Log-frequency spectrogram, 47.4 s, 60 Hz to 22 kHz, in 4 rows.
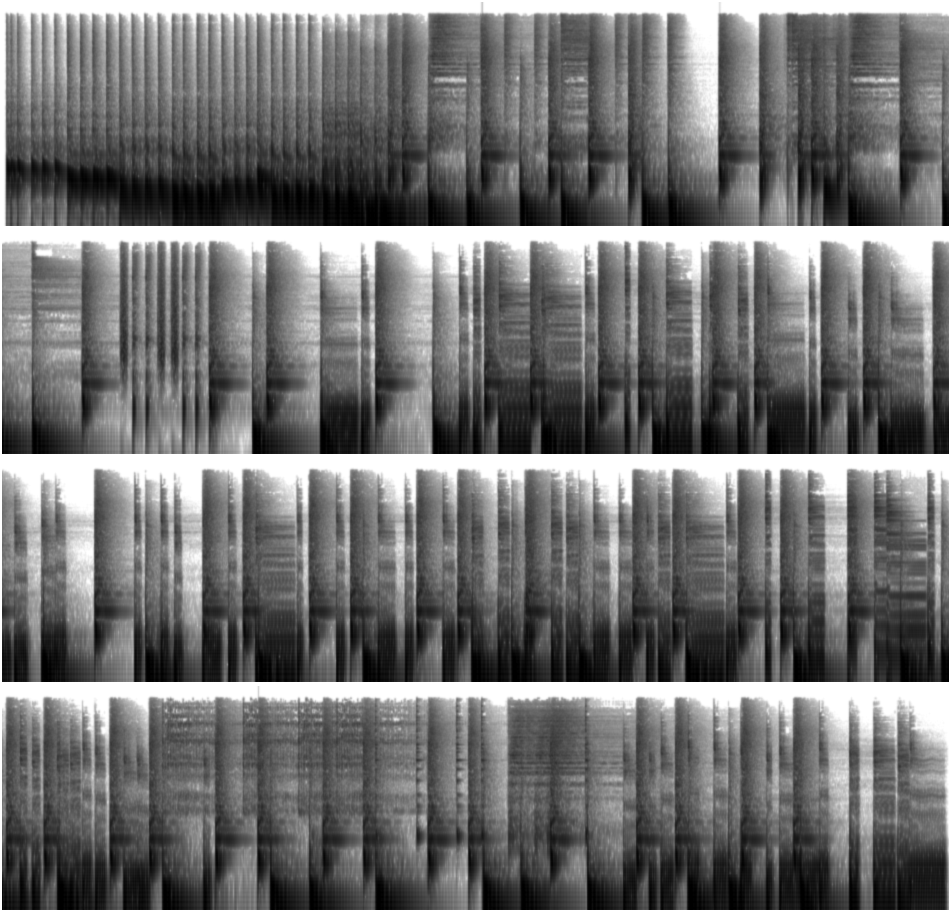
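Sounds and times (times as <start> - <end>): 
drums: 0.0 - 46.3
bass: 1.5 - 6.0, 15.8 - 16.5, 17.2 - 38.2, 43.2 - 47.3.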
